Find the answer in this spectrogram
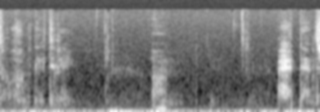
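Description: Quiet close-miked mouth sounds of eating: soft clicks and smacks from chewing, with brief soft whispering.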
